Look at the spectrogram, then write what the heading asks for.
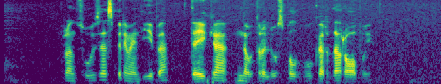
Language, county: Lithuanian, Vilnius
